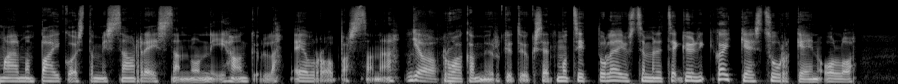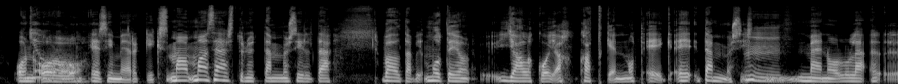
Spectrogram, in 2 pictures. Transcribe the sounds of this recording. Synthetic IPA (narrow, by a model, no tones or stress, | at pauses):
mɑilmɑmpɑikoist̪ɑmisːæonreisːɑ̰nːunnḭihɑ̰ŋky̰lːæ̰euro̰ːpɑ̰sːɑ̰næ̰ːruɑkɑmy̰rkyt̪y̰kset̪mut̪sit̪t̪uleːjust̪semːonet̪sekylnkɑikːeist̪surkeino̰lo | ʔonolːuesimḛrkiksmɑomɑːnsæːst̪ynyt̪t̪æmːøsilt̪æʋɑlt̪ɑʋḭmult̪ejojɑlkojɑkɑt̪kenːut̪eikeit̪æmːøsist̪mæenolːulæ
